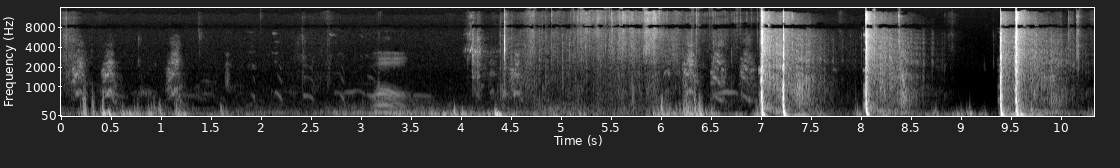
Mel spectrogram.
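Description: A run of loud, sharp bangs: two close together about seven seconds in, one a second later, and another close pair near the end. A faint wavering call is heard a few seconds in.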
